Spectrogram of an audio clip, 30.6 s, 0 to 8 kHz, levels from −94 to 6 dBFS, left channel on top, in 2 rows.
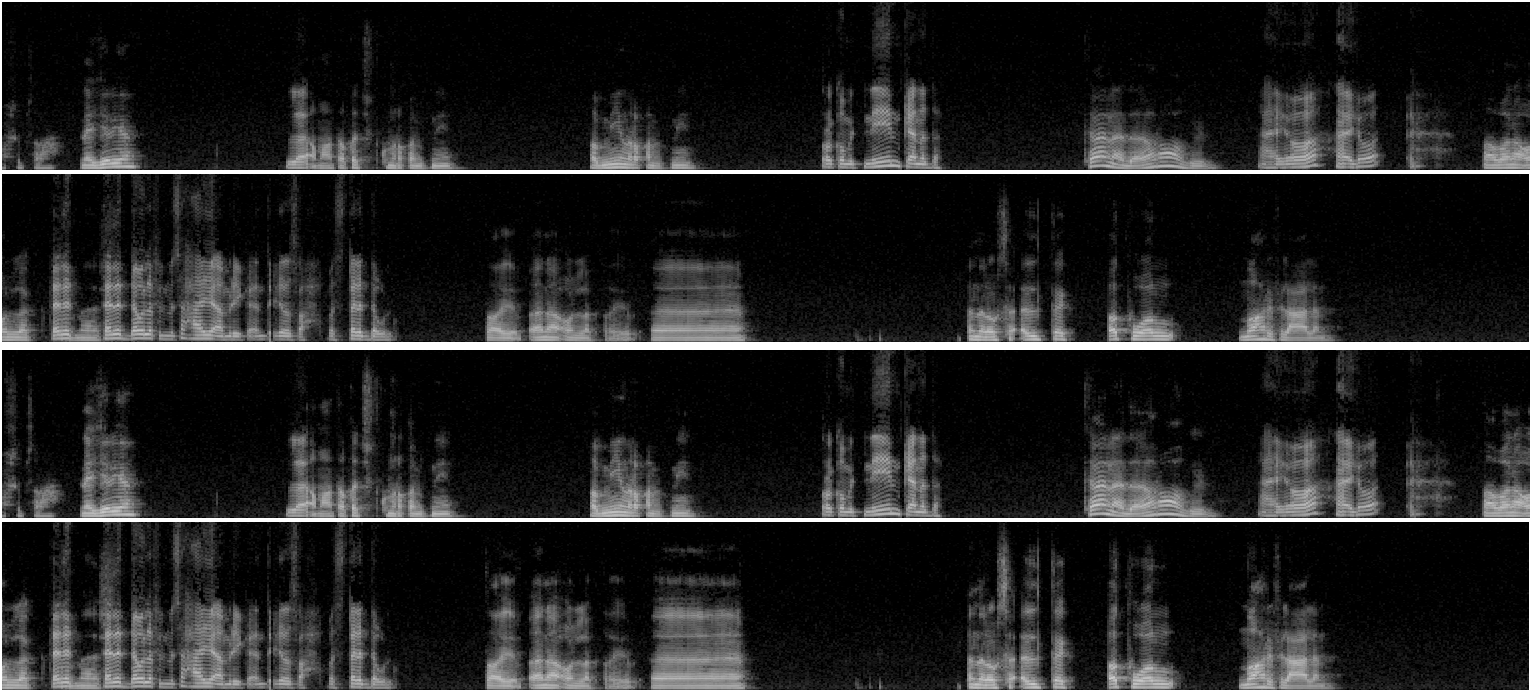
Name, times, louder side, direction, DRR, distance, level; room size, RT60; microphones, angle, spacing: voice 1, 0.0-1.4 3.0-4.5 5.9-6.9 10.8-12.1 14.8-15.6 15.9-16.4 20.1-22.7 24.9-26.0 26.3-27.0 27.6-28.6, right 3 dB, 80° right, 0.9 m, -24 dB
voice 2, 8.2-9.4 12.6-13.8 14.0-14.3 15.8-19.2, right 1 dB, 15° right, 2.2 m, -27 dB
head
